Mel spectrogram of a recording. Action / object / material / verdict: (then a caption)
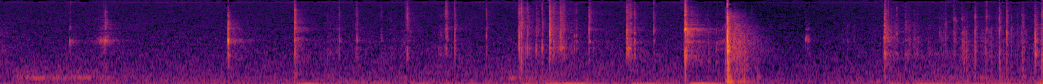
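scrape / soap bar scraped with a knife blade / soap / none. A utility knife blade shaves and scrapes the outer layer off a solid oval bar of soap with a red and black striped coating, held in the hand. Short, crisp, bright scraping clicks and scratchy flicks come at irregular intervals, with a few sharper snaps standing out over a quiet background.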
